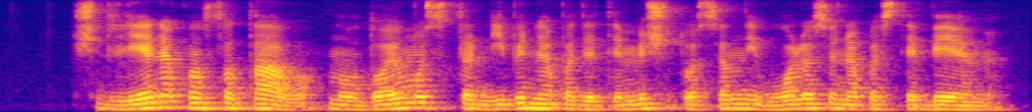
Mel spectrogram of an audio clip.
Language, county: Lithuanian, Kaunas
